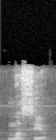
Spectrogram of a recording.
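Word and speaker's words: Monsieur: तो इसमें आपने ना तो एन को प्रोनाउंस करना है और ना ही लास्ट जो आर है उसको, तो ये बनेगा मोसियो, राइट?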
